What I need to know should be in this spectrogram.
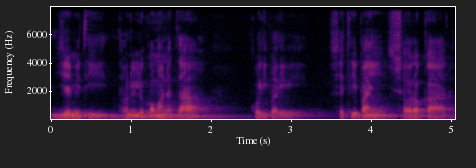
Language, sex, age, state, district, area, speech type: Odia, male, 45-60, Odisha, Boudh, rural, spontaneous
